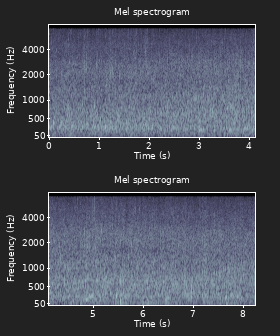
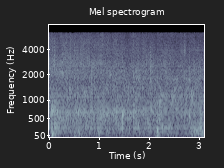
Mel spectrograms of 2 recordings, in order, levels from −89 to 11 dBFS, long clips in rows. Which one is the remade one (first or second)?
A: second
